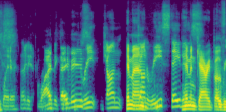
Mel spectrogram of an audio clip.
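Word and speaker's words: Rhys: it both ways so but Reese is definitively Reese. It's a Yes. John Reese Davies Gimly don't worry you will forget and you'll instinctually call him Rise and it's okay.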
